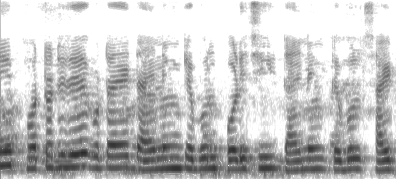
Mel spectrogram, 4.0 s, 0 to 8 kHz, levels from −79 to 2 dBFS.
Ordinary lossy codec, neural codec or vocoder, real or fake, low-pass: none; none; real; none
